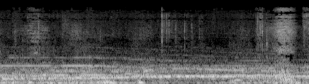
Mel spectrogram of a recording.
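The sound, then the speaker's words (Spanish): A wailing air raid siren in Ukraine, warning that a bombardment is near, drones steadily throughout, loud and sustained with a rising-falling pitch, heard over dense low background rumble with no voices. “suenan las sirenas que indican que un bombardeo está cerca”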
